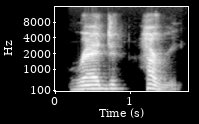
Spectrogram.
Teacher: Lowercase alphabet letter R is the IPA symbol for R. It is a voiced sound and does not have a voiceless cognate, even though in the chart, you see there are two sounds in one box, but there's a line between them, and they're both voiced. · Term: glides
